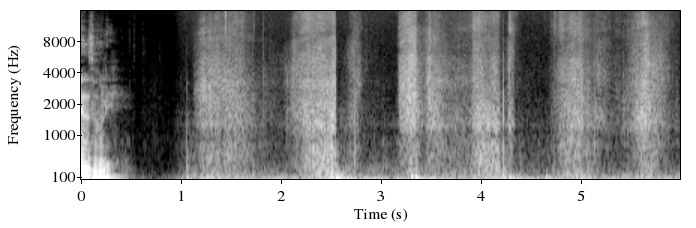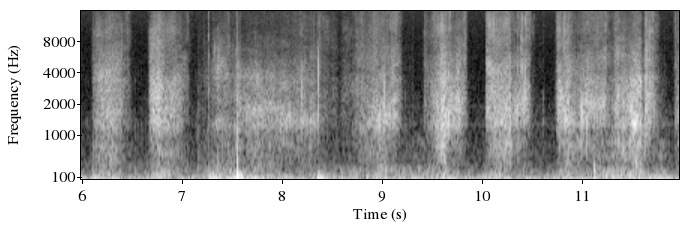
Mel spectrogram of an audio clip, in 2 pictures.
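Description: A wooden spoon scrapes and stirs crumbly shaved ice close up.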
